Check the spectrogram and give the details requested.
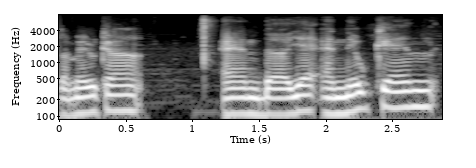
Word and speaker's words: Nuequén: word from chile yeah actually it's um so new can groove that's the pronunciation and it's actually from the mapuche tribe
